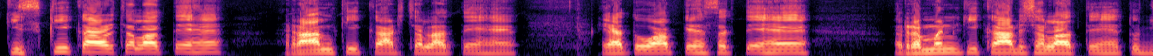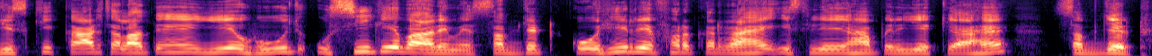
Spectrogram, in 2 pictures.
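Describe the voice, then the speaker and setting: A man teaching English in a video lecture, explaining step by step and saying example sentences slowly. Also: fairly high pitch, fairly even intonation, clean tone, no room sound, studio quality.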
